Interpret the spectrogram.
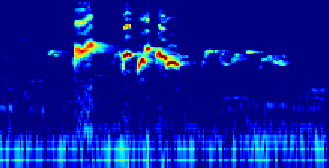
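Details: Red-whiskered bulbul song for use as a decoy or to excite caged birds. A loud whistled note leads into a quick liquid trill of falling notes, ending in a soft fading warble.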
